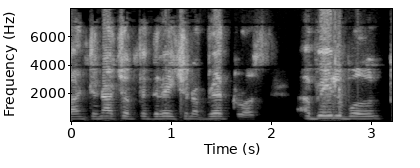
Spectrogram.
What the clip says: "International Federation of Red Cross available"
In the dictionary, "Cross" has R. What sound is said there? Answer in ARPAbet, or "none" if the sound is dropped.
R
